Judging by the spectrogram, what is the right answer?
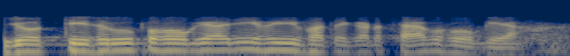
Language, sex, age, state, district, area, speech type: Punjabi, male, 30-45, Punjab, Fatehgarh Sahib, urban, conversation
